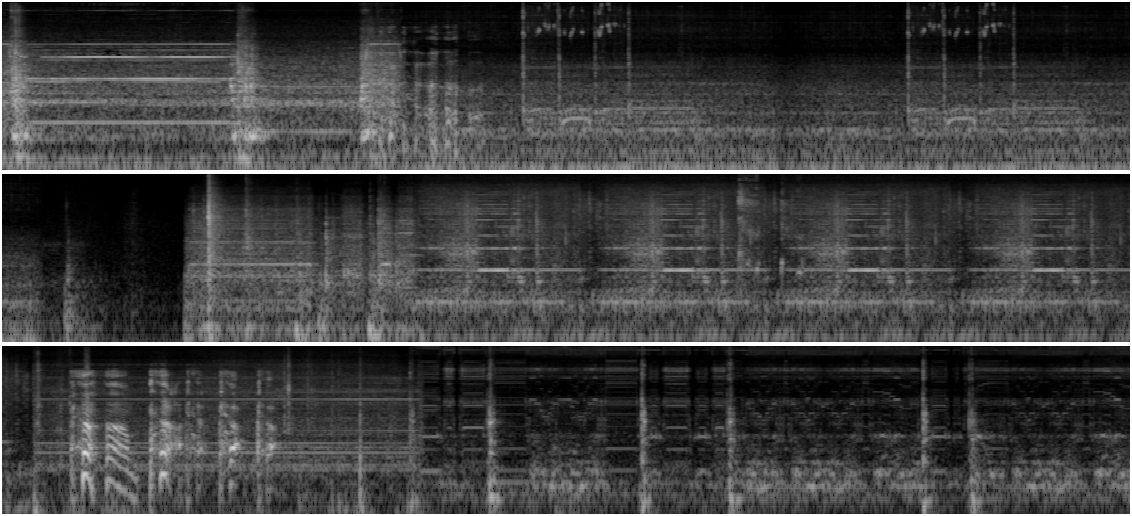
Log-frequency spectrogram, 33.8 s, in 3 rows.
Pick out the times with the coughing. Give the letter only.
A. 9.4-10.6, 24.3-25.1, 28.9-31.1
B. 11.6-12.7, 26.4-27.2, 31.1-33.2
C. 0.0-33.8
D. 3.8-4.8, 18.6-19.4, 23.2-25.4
D.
